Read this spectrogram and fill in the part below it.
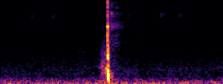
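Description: A golf club strikes a ball with a sharp crack.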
